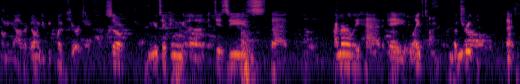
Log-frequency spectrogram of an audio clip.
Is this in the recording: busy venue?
yes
